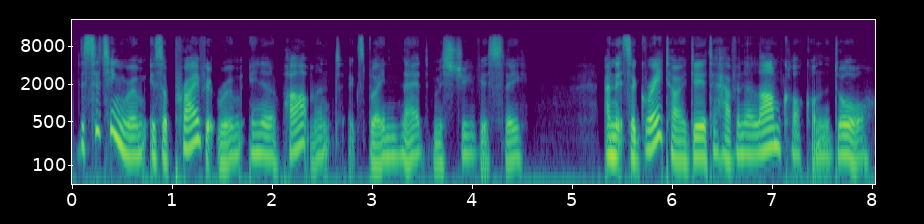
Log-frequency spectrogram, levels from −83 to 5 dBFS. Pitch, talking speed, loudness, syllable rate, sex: 155 Hz, 195 wpm, -19 LUFS, 5.5 syllables/s, female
